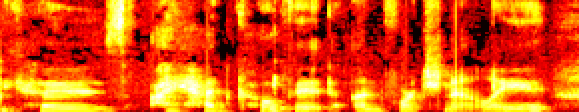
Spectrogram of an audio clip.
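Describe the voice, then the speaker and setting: A woman is speaking over noticeable background noise. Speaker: book video creator. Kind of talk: casual chat. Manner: casual with frequent fillers.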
